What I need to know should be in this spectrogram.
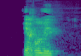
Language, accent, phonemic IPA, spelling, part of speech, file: French, Canada, /pɛʁ.le/, perler, verb, LL-Q150 (fra)-perler.wav
- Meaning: to bead (form into beads)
